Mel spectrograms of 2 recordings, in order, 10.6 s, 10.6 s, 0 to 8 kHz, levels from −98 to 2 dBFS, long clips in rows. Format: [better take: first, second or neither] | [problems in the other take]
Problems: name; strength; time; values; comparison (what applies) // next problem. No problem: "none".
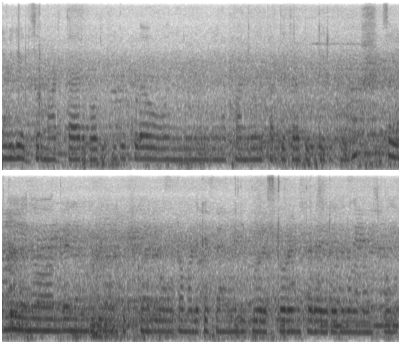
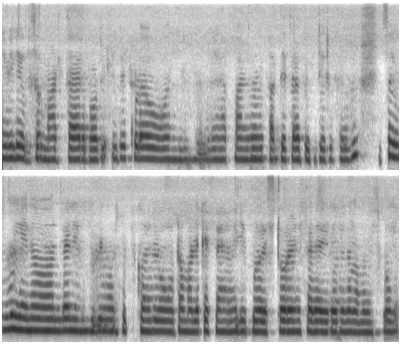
first | noise reduction (neural mask model Resemble Enhance denoiser)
